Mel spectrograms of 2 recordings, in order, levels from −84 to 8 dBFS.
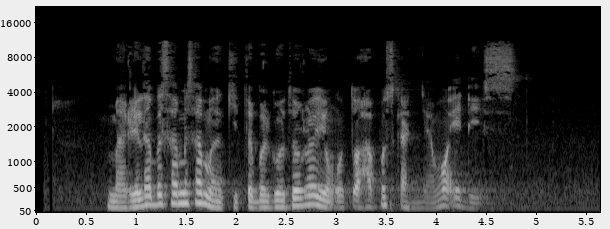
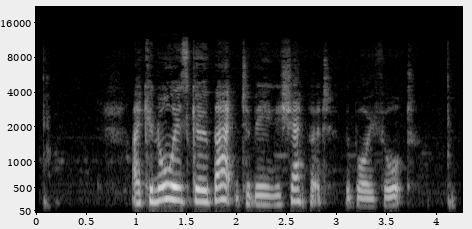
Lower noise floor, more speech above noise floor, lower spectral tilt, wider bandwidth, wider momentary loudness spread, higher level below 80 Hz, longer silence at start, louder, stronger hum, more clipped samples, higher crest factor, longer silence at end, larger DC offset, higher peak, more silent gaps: about the same, -57 dBFS vs -60 dBFS; second, 33 dB vs 41 dB; about the same, -6 dB/octave vs -5 dB/octave; about the same, 11.5 kHz vs 11.5 kHz; second, 14 LU vs 18 LU; about the same, -66 dBFS vs -68 dBFS; second, 0.7 s vs 0.95 s; second, -24 LUFS vs -18 LUFS; neither; neither; about the same, 20 dB vs 20 dB; first, 0.85 s vs 0.1 s; neither; second, -6 dBFS vs 0 dBFS; neither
